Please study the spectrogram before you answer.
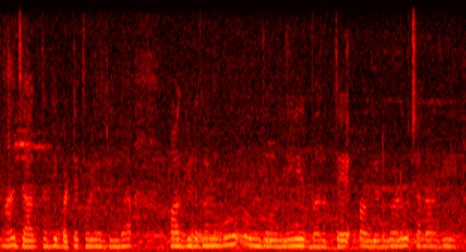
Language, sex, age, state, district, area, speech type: Kannada, female, 30-45, Karnataka, Hassan, urban, spontaneous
